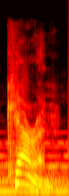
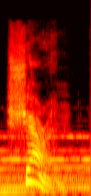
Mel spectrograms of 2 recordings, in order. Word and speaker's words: Charon: christie suggested the name karen after the ferryman of Pluto's underworld in greek mythology but preferred to pronounce it sharon more like his wife's name charlene from the motions of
